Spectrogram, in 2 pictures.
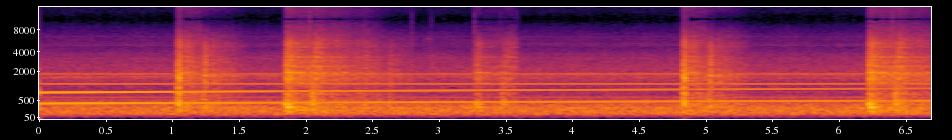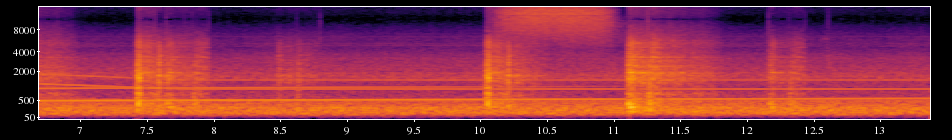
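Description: Train wheels clack over rail joints at uneven intervals.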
